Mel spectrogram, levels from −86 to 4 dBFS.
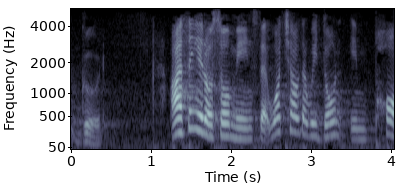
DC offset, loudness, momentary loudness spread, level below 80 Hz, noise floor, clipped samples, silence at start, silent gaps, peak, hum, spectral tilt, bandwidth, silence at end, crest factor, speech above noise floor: under 0.1%; -29 LUFS; 19 LU; -64 dBFS; -61 dBFS; under 0.1%; 0 s; none; -8 dBFS; none; -6 dB/octave; 5.4 kHz; 0 s; 24 dB; 32 dB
